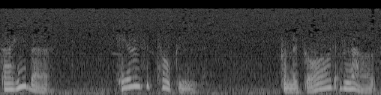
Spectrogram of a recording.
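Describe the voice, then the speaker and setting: Bossy practical english widow in colonial india, lively voice, tinny old radio drama. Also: female voice, mid-range voice, slow pace, a little hiss or hum, heavily acted. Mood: coaxing, pleased.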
